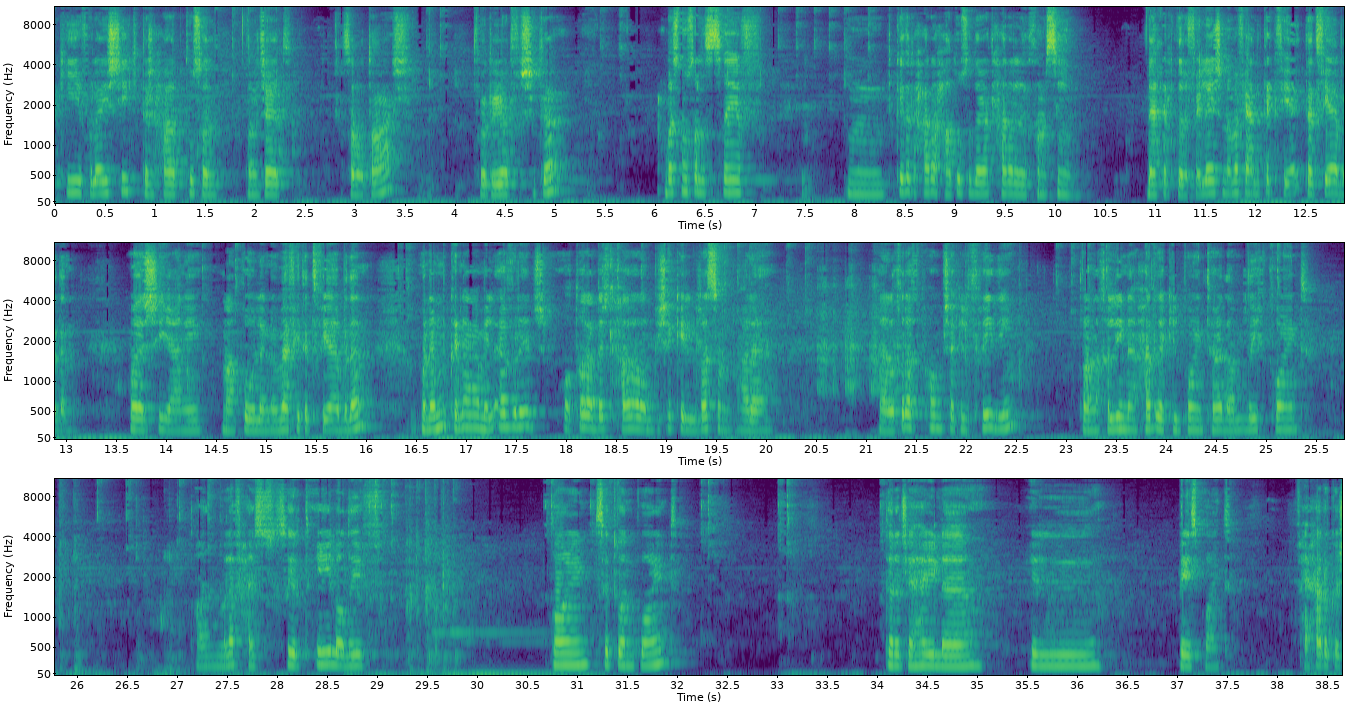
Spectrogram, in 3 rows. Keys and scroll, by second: 28.8-30.0 typing.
